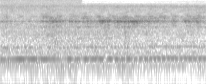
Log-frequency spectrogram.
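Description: Small metal lathe running with its chuck spinning: a steady motor hum with a few constant tones, no cutting heard.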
